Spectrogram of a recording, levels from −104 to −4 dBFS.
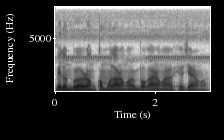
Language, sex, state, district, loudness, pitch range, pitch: Assamese, male, Assam, Hailakandi, -18 LUFS, 100-110 Hz, 105 Hz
